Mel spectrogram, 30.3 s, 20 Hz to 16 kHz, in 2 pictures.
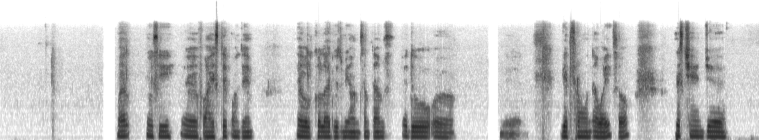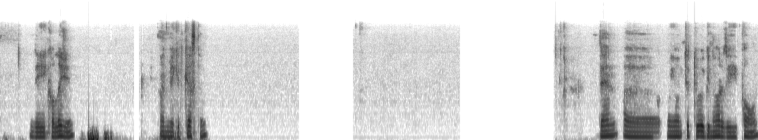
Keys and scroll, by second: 0.6-3.1 typing, 4.2-5.2 typing, 6.6-7.7 typing, 12.2 Escape.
